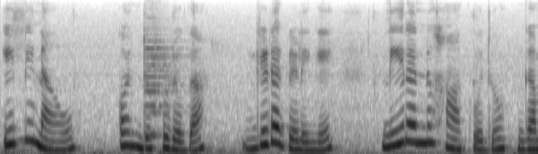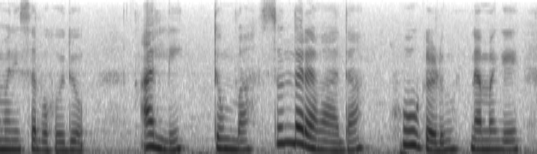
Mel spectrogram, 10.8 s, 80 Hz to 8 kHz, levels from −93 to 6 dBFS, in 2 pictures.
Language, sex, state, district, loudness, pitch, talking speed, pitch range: Kannada, female, Karnataka, Bellary, -15 LUFS, 190 Hz, 70 wpm, 175-235 Hz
